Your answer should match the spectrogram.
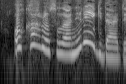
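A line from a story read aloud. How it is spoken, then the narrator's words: Plain. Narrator (Turkish): dedi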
